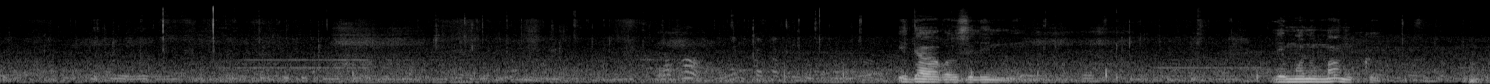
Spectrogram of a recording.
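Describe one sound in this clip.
A man reads out a prayer in a calm, low voice.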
